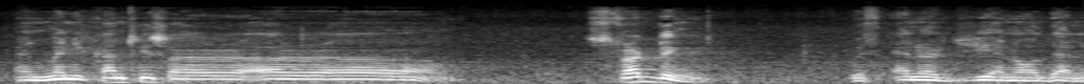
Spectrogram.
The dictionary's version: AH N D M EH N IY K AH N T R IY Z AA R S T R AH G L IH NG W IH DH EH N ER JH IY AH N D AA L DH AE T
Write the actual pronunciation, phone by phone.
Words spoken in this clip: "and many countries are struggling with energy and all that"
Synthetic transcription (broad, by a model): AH N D M EH N IY K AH N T R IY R AA R S T R AH G L IH NG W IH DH EH N ER JH IY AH N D AA L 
